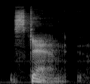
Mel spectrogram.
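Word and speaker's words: Skaen: leave it to scan scan that's how we pronounce it like stand just scan skin scan I'm gonna keep saying skein ah leave it to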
